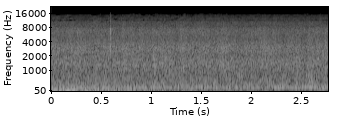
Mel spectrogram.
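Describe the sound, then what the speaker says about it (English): Steady, faint rain hissing evenly while fishing from a dock on Lake Taneycomo, a soft continuous wash with no other distinct sounds. "That's rain."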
